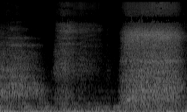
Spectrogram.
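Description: Heavy breathing during a home fitness workout, steady airy exhalations and inhalations with a louder, fuller breath near the end, close and alone with no talk.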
